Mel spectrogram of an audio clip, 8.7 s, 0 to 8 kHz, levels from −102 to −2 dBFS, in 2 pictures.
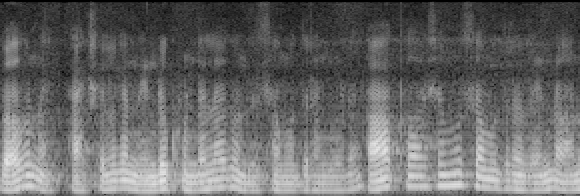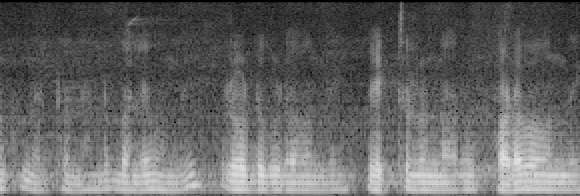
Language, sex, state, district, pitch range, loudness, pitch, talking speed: Telugu, male, Telangana, Karimnagar, 105-120 Hz, -20 LUFS, 110 Hz, 170 wpm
